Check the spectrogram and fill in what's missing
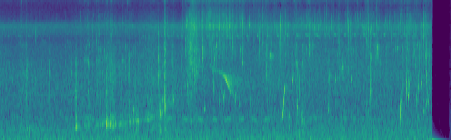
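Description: Water trickles and splashes at an outdoor spot where people fetch water near the sea, a light irregular dribble with scattered drips and faint background activity.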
